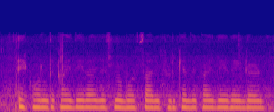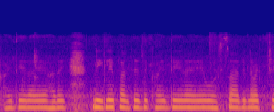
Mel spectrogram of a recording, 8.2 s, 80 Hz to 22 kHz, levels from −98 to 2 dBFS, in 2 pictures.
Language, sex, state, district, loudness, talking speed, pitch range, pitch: Hindi, female, Chhattisgarh, Bastar, -36 LUFS, 160 wpm, 205-210 Hz, 205 Hz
